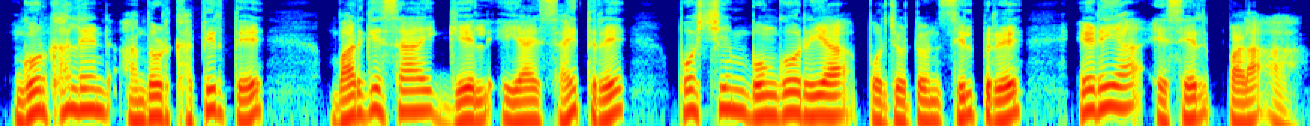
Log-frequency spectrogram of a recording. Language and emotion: Santali, neutral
